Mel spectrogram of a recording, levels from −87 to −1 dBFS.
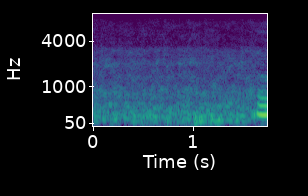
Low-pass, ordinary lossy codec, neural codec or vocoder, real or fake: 7.2 kHz; none; codec, 16 kHz, 4 kbps, FreqCodec, smaller model; fake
